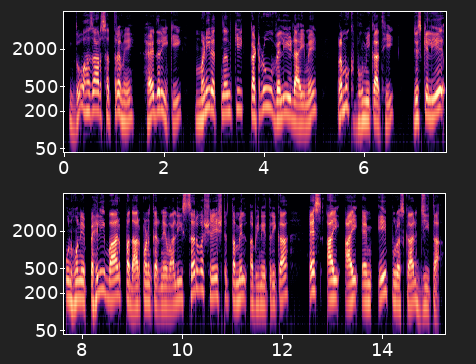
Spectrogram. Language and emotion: Hindi, neutral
